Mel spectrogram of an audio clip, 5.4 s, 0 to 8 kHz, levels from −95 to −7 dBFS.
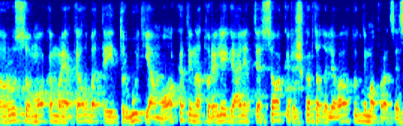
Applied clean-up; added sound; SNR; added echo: none; none; none; none.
